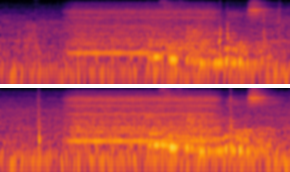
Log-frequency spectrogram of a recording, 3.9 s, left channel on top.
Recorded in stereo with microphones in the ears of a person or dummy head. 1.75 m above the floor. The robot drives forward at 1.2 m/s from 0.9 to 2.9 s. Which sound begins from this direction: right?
A woman speaking, at 1.9 s.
